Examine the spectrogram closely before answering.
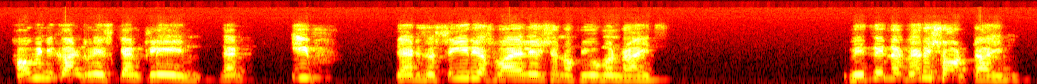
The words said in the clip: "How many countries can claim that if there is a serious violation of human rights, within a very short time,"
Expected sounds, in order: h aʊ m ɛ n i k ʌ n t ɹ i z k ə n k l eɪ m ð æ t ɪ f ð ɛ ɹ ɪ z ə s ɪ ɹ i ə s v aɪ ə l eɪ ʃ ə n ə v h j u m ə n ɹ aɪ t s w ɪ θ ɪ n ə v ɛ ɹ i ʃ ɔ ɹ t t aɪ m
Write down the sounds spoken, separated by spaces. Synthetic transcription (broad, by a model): h aʊ m ɛ n i k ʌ n t ɹ i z k ə n k l eɪ m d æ t ɪ f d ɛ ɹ ɪ z ə s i ɹ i ə s v aɪ ə l eɪ ʃ ə n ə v h j u m ə n ɹ aɪ t s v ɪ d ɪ n ə v ɛ ɹ i ʃ ɔ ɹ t t aɪ m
